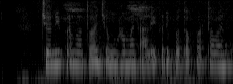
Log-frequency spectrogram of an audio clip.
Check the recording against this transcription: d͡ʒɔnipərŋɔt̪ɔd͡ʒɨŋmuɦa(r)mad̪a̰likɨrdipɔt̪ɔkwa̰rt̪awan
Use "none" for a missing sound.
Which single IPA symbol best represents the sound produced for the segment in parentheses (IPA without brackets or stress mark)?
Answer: none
